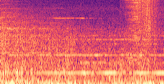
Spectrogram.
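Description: Dramatic TV-serial sound effect: a loud, steady rumbling noise with a held tone running through it, and a brief whoosh near the end.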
